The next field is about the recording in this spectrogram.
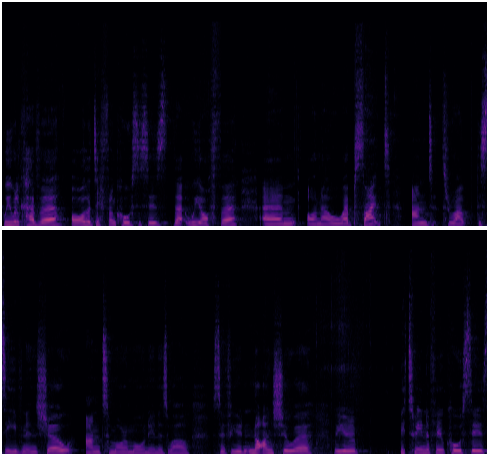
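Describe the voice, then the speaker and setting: A woman's voice: mid-range voice, moderate pace, few pauses. A woman hosting a live online show, upbeat and encouraging as she introduces guests and asks them questions. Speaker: host. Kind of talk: presenting a live stream show.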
